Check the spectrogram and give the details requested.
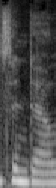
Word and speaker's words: Sindel: of the game so you should know how to pronounce cindel was it really too much trouble to ask the woman to redo it I mean all you had to do is say hey um it's pronounced cindel so could you please redo it I'm sure she wouldn't mind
